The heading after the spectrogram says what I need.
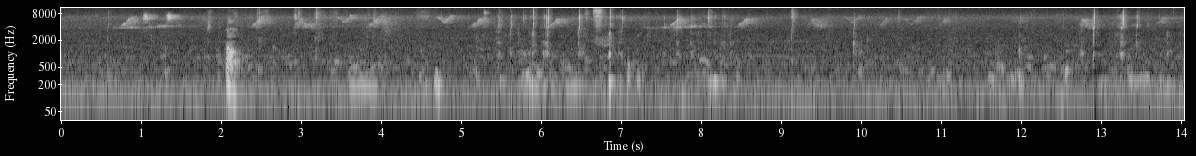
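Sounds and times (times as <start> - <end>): small birds chirping: 0.0 - 14.0
sharp clicks and crackles: 5.3 - 8.5, 11.9 - 14.0.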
